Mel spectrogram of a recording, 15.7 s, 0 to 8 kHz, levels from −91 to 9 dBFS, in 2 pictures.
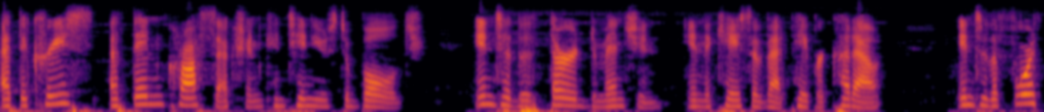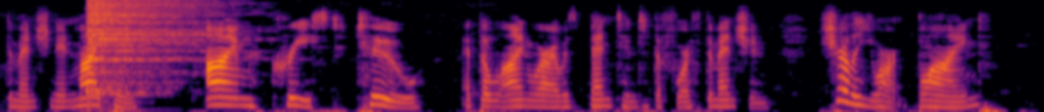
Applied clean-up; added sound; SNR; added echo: classical method Wiener filter.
